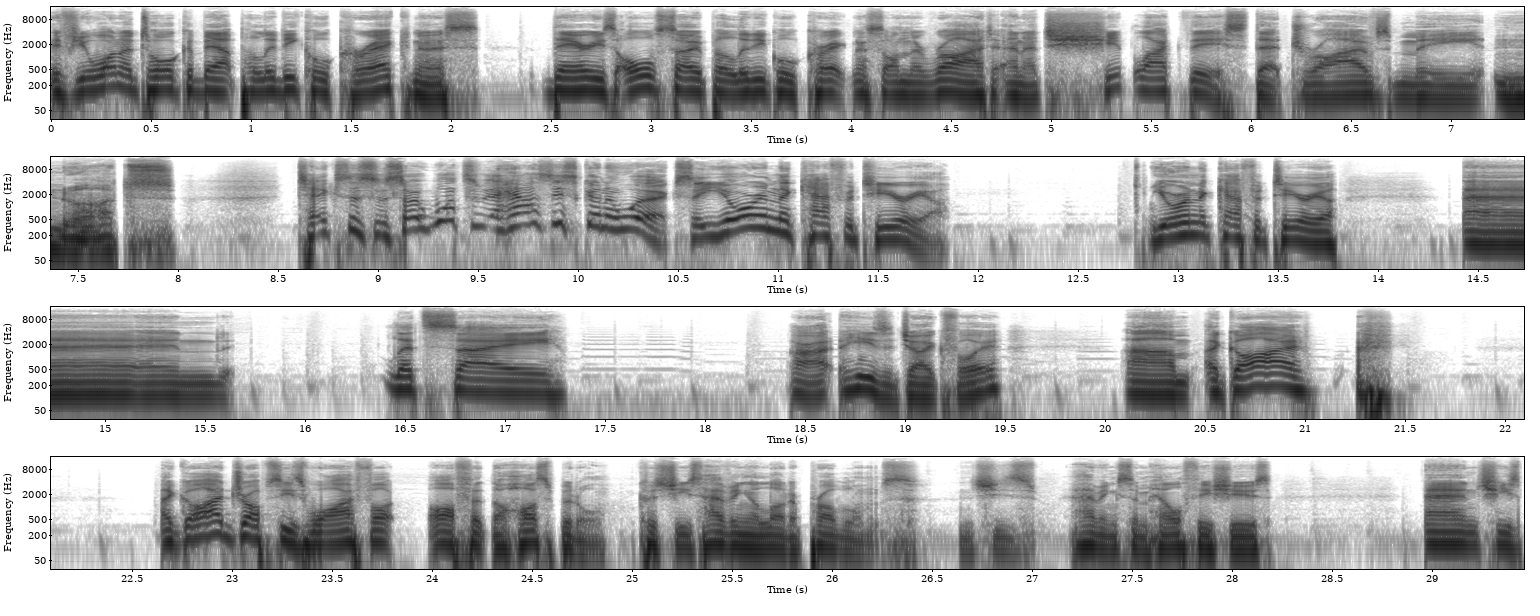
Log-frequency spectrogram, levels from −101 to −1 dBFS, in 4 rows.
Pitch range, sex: 105-145 Hz, male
